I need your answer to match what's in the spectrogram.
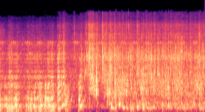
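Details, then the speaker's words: Refilled sprinkler line fed by a newly replaced jet pump, after replacing a head: irregular gurgling and spitting trickle as trapped air works out; checking for leaks. "I'm gonna do this one first make sure there's no leak a lot of air"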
